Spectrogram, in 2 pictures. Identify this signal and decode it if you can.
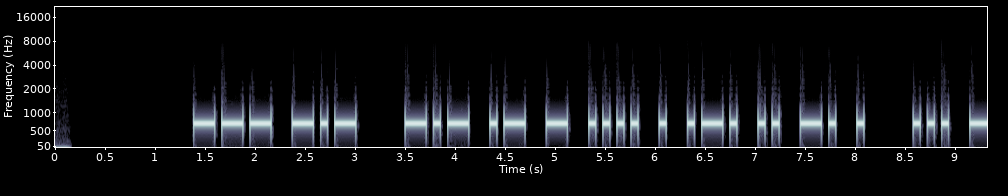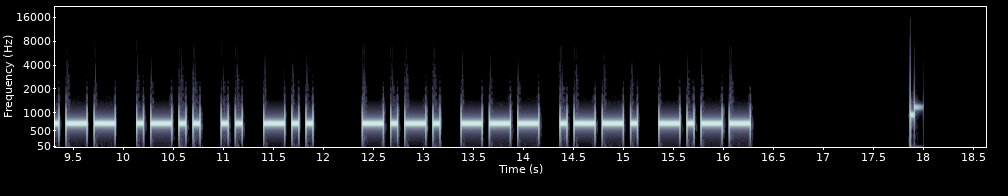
Morse code, heard as a keyed tone, about 17 wpm, 700 Hz. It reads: OK KATHERINE SOLID COPY
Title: Practice QSO - Exchange 3 - More Info - 17wpm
